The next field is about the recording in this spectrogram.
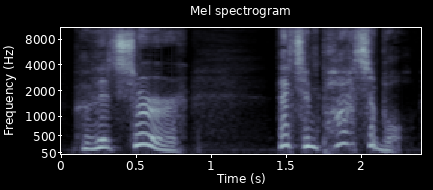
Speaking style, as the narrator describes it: blurted out

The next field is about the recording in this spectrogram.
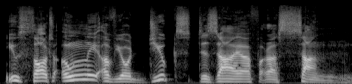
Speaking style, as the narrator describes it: the old woman snapped

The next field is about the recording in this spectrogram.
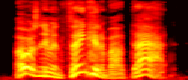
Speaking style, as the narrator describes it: cried the colonel

